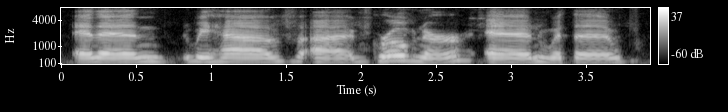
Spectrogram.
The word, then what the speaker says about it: Grosvenor: then we have uh grosvenor and with a with an s in the word but you're not supposed to pronounce the s okay i i think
